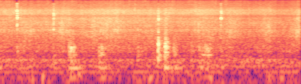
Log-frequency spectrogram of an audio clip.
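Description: Chopped tomato frying and being stirred into a ginger-garlic spice paste in a pan for a potato curry, with a steady close sizzle and a few sharp scrapes of the spoon.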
